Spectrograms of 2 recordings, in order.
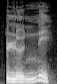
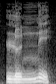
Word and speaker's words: le nez: Le nez. So remember, when you get this combination, E-Z, here at the end of a word, it's E. Le nez.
